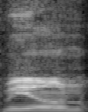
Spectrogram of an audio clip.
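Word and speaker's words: Moné: saying that you know Mercedes meon what how you pronounce her last name I'm sorry chat but Sasha Banks might be returning Mercedes Mon Mon Mon thank you for correcting me on that Mercedes Monae might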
